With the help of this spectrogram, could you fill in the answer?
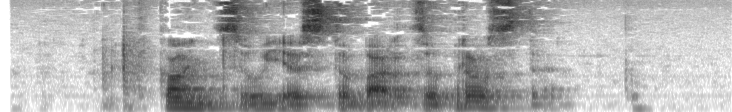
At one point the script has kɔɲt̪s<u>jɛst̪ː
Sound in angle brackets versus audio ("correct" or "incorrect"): correct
